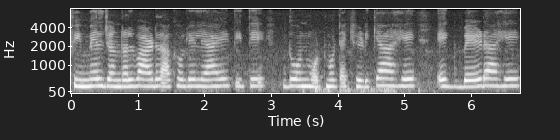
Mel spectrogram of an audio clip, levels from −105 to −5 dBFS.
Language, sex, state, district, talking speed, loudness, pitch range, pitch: Marathi, female, Maharashtra, Washim, 115 wpm, -14 LUFS, 240-255 Hz, 245 Hz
